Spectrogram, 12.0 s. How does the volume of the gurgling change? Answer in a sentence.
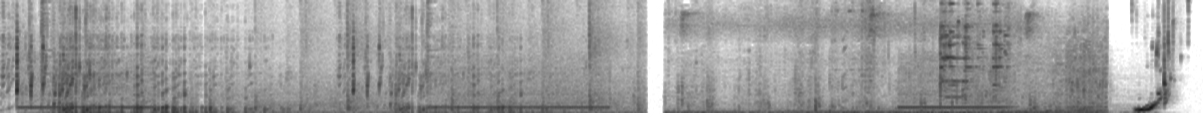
The loudness of the gurgling goes down, then up.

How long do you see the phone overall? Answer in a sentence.
You can hear the phone for 5 seconds altogether.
